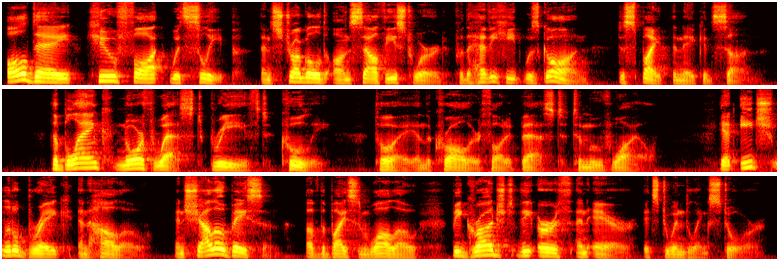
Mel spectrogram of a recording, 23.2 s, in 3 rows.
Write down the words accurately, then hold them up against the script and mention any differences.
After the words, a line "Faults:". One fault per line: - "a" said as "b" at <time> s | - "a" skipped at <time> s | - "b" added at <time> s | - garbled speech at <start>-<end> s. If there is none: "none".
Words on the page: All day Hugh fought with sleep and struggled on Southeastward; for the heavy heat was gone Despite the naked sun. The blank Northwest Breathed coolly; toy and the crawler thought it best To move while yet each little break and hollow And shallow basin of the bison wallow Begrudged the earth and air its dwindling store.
All day Hugh fought with sleep and struggled on Southeastward; for the heavy heat was gone Despite the naked sun. The blank Northwest Breathed coolly; toy and the crawler thought it best To move while yet each little break and hollow And shallow basin of the bison wallow Begrudged the earth and air its dwindling store.
Faults:
none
